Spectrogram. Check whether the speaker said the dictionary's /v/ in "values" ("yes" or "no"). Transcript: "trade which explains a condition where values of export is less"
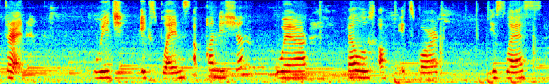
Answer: no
